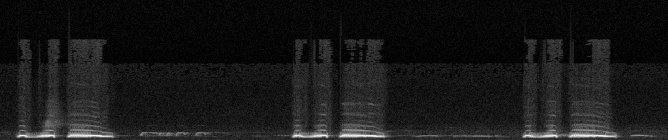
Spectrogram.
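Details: Decoy-training coo of a spotted dove in the 'giọng đồng' voice: three strong low phrases, each a paired short note and a longer falling coo, with brief faint warbled notes in the pauses.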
